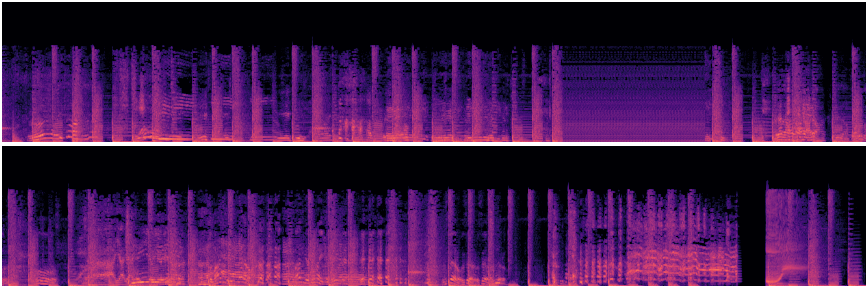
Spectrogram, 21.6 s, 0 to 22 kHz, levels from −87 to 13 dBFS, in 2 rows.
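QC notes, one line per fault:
7.05–8.79 s, system hang loop: the sound locks into a 25 Hz buzz for about 1.7 s as one 40 ms slice repeats exactly, some forty times. The system froze while the audio hardware kept replaying the same short ring buffer.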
